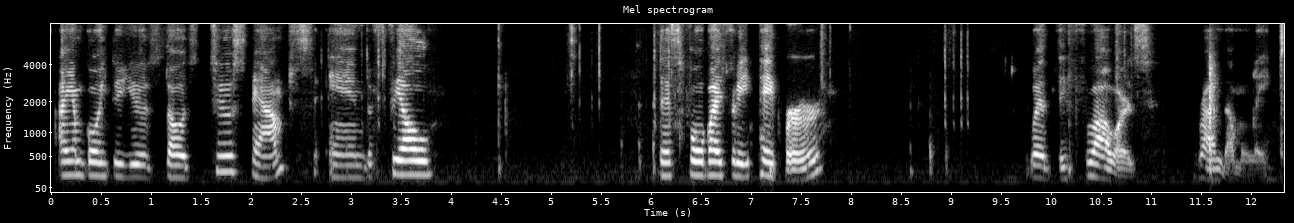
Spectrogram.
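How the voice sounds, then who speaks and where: A woman's voice: lowish voice, big pitch swings, extremely slow, long pauses, slight background noise, rough recording. A middle-aged woman teaching a live online card making class, walking through each step unhurriedly and greeting viewers between steps.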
